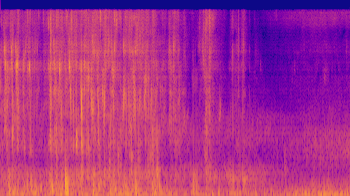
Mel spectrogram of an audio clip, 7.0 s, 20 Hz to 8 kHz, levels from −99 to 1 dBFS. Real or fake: fake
